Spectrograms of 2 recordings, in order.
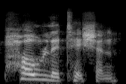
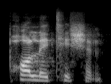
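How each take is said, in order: First: The first vowel is a long gliding 'oh'. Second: The first vowel is a short 'o'. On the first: The speaker calls it wrong. "the tendency is going politician" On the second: The speaker calls it right. "It's a short oh sound, like orange"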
